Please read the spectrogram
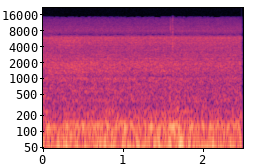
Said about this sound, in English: and you know, four lanes of traffic as we speak.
